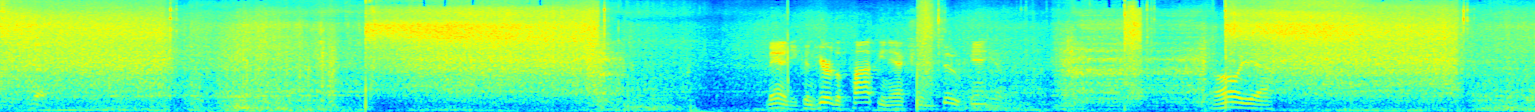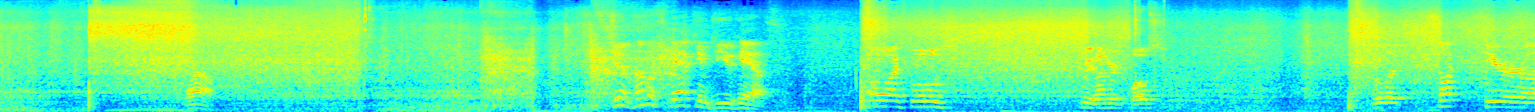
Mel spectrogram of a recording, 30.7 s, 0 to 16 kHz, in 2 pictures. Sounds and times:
White noise: 0:00.0 - 0:30.7.

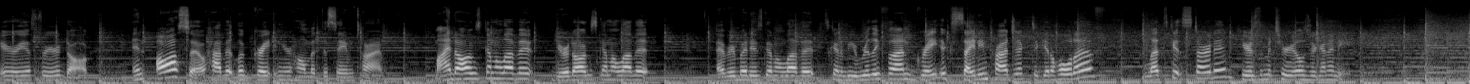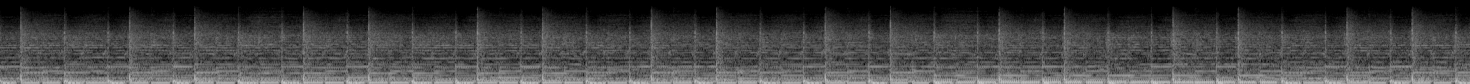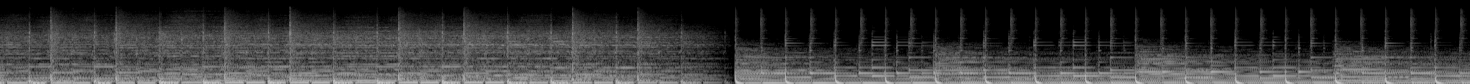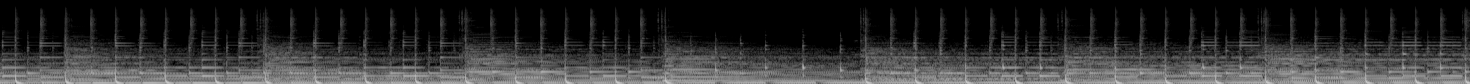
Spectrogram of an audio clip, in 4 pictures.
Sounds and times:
Speech: 0:00.0 - 0:06.5, 0:07.2 - 0:13.6
Music: 0:00.0 - 0:58.8.

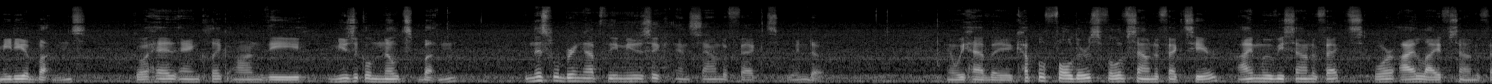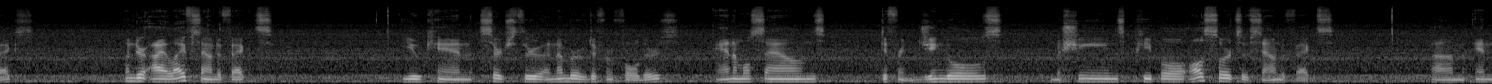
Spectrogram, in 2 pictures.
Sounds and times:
Speech: 0:00.0 - 0:04.6, 0:05.2 - 0:08.3, 0:09.4 - 0:15.3, 0:16.2 - 0:17.7, 0:18.8 - 0:28.3, 0:29.2 - 0:29.8.

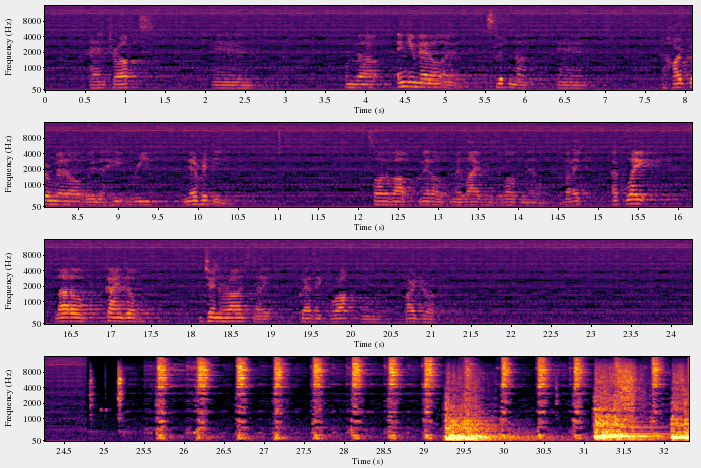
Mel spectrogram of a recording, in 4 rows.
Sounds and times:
Electric shaver, electric razor: 0:00.0 - 0:24.9
Speech: 0:00.5 - 0:01.4, 0:02.1 - 0:02.7, 0:03.8 - 0:06.8, 0:07.7 - 0:10.5, 0:12.2 - 0:17.5, 0:18.1 - 0:21.2.

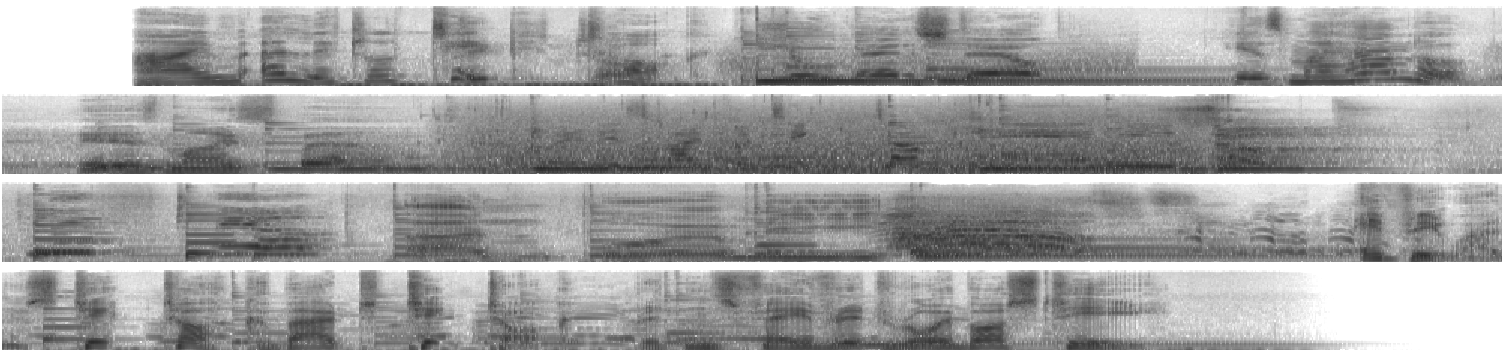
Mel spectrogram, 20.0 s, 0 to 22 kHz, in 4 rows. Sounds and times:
Music: 0:02.3 - 0:04.4, 0:05.0 - 0:19.5
Speech: 0:14.5 - 0:18.9.

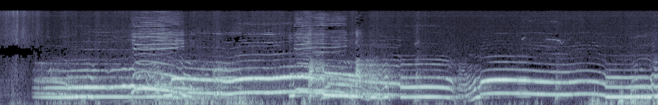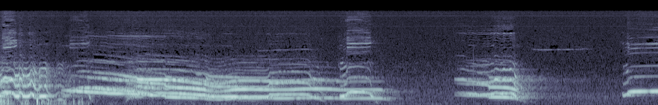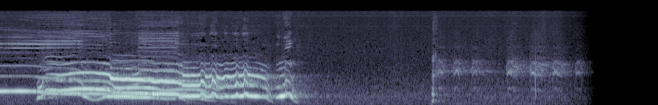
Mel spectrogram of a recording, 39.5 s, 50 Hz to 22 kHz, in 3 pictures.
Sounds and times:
Howl: 0:00.6 - 0:21.1, 0:22.3 - 0:24.7, 0:25.6 - 0:32.4.

